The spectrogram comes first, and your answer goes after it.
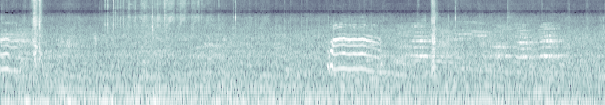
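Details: Hungry stray cat on the street, hugging feet and begging for food; a few rising-falling meows near the middle and toward the end, over steady low urban traffic rumble with some speech.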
